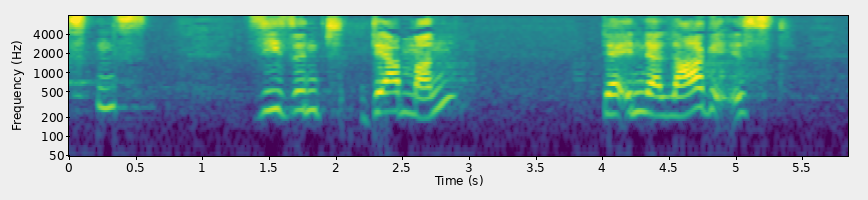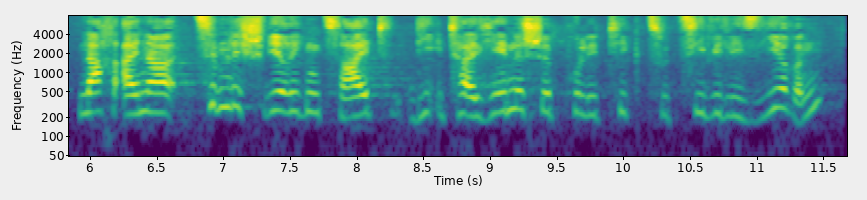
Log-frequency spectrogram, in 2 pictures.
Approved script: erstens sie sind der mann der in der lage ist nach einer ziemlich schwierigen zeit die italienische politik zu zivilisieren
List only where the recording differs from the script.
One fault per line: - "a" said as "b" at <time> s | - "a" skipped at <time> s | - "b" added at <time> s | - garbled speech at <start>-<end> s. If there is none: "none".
none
